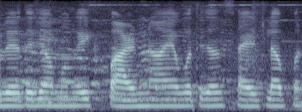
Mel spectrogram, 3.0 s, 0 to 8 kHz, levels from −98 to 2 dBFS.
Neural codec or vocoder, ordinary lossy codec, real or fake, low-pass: none; none; real; none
